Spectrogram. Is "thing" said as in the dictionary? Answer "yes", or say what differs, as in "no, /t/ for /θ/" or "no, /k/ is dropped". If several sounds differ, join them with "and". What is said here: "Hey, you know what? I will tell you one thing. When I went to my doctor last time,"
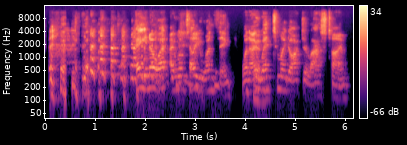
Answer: yes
